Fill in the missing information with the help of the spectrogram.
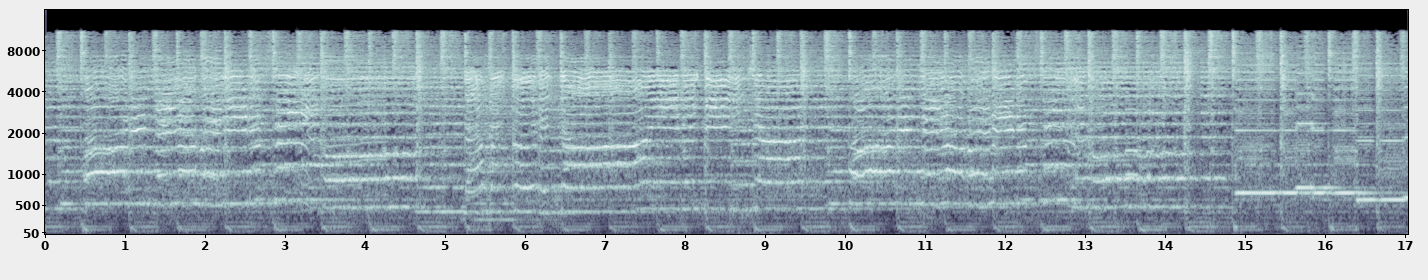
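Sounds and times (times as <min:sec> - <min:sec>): instrumental accompaniment: 0:00.0 - 0:17.0
person singing: 0:00.5 - 0:14.3.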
